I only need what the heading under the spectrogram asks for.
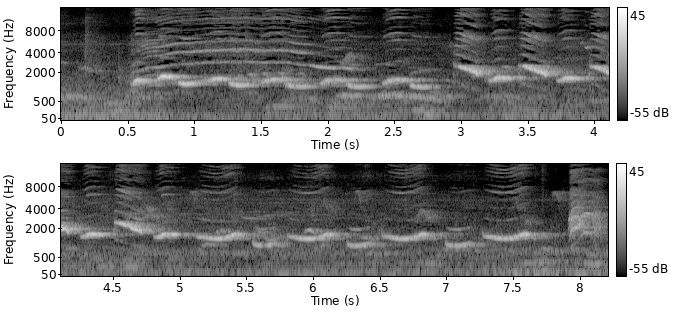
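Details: Khe Sanh laughingthrush singing and dancing while continuously switching voices: loud, clear whistled notes repeated in a steady series, first falling slurs, then rising phrases and lower looping whistles, with a brief harsh burst at the end.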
